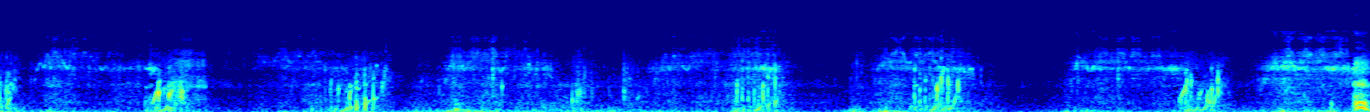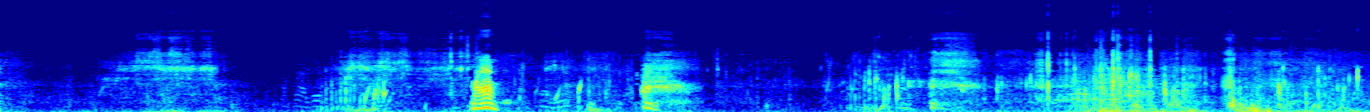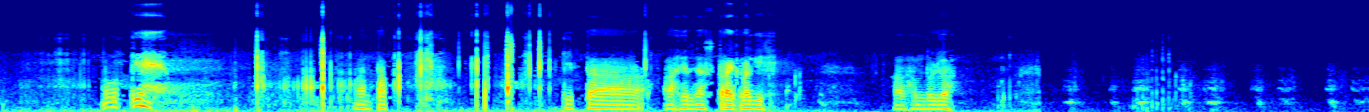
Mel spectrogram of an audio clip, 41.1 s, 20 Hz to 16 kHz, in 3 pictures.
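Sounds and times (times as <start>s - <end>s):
water sloshing against boat: 16.8s - 33.0s.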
